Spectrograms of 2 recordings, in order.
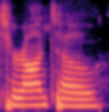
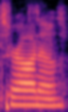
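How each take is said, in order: First: The second T sound is clearly pronounced. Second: The second T sound is dropped. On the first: The speaker is an outsider. "If you're not from Canada, you say Toronto. ... They emphasize the T" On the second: The speaker is a local Canadian. "If you're from Canada, you say Toronto"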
